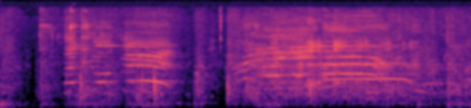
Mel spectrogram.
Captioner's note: crowd yelling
